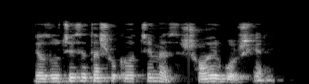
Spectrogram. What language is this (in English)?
Uzbek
